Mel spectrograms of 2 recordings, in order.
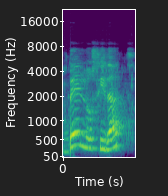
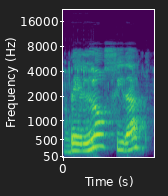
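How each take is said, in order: First: The stress is on the first syllable. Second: The stress is on the second syllable.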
